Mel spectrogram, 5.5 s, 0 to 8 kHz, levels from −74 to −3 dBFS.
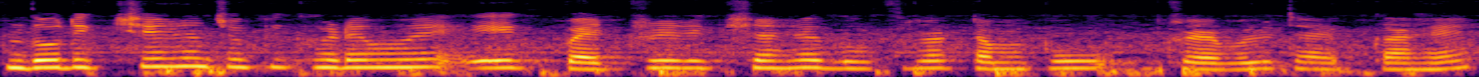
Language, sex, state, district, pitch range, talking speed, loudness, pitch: Hindi, female, Uttar Pradesh, Ghazipur, 225-265 Hz, 195 wpm, -16 LUFS, 250 Hz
